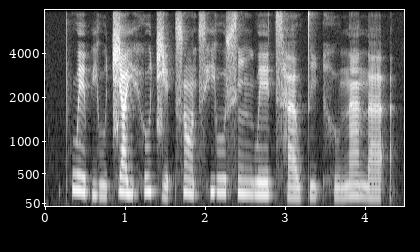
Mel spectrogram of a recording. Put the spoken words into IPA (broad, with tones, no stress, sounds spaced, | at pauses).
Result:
pʰ w e˥˧ p j u˨˩ t͡ɕ a˥˧ j h u˦ t͡ɕ e˨ ʔ s ɔ̃˥˧ t͡sʰ j u˦ s ĩ˦ ŋ w e˧ t͡sʰ a˨˩ w t̪ i˨ ʔ h u˨˩ n̪ ã˧ n̪ a˨ ʔ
